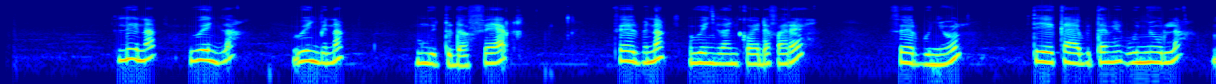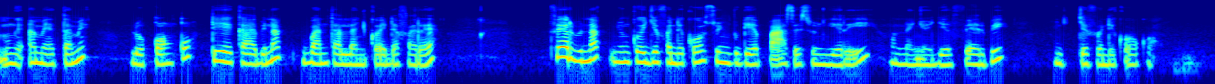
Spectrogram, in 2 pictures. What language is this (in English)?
Wolof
